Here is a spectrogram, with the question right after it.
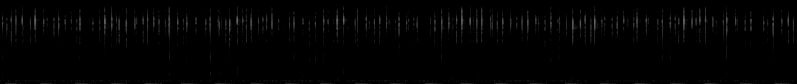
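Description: Long nails rapidly scratch and tap the ribs and folded leaf edge of a closed folding hand fan with a pink plastic frame and printed paper leaf, held in one hand. The result is a dense stream of quiet, bright crinkling and sharp clicking ticks, with a faint steady low hum underneath.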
